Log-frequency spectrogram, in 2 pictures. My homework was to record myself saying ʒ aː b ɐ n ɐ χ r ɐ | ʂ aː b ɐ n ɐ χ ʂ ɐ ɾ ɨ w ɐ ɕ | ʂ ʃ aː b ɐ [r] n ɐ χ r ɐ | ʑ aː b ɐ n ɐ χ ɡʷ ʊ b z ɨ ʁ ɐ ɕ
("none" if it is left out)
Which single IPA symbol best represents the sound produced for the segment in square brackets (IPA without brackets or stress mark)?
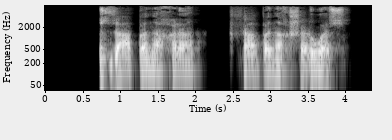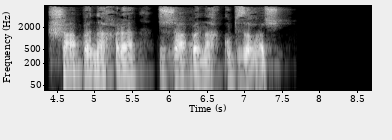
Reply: none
